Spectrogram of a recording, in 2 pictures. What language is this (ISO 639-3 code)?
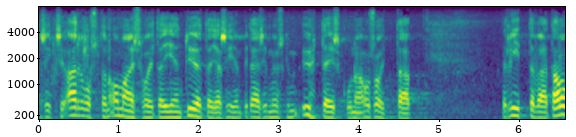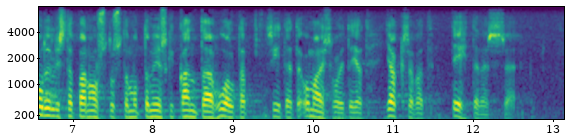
fin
